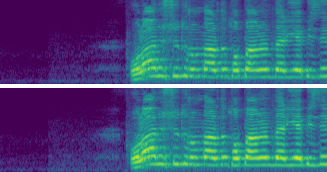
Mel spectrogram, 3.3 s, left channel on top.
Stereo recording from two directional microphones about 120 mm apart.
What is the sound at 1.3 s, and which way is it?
A man's voice, 15° right (ahead or behind).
